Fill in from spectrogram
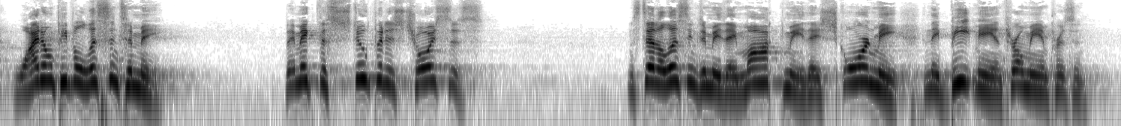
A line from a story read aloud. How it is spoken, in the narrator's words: he cried out to God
